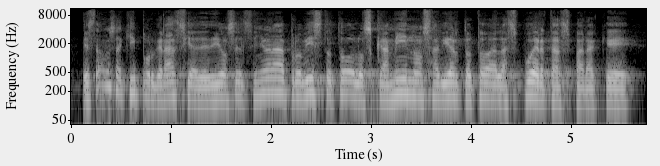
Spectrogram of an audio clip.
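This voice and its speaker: Speaking in a Mexican accent, a man uses a fairly high pitch at a moderate pace. His intonation is fairly even. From Mexico. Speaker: pastor. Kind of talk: conference talk.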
